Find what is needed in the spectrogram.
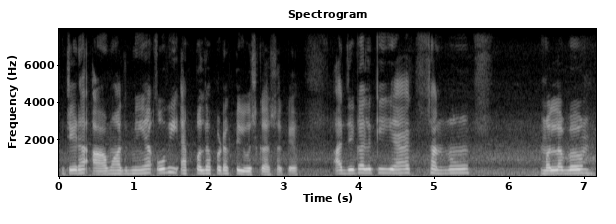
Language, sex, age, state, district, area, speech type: Punjabi, male, 45-60, Punjab, Ludhiana, urban, spontaneous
